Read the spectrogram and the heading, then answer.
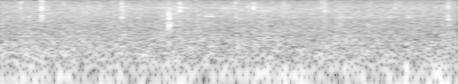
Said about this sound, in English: Come on in out the rain, then.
